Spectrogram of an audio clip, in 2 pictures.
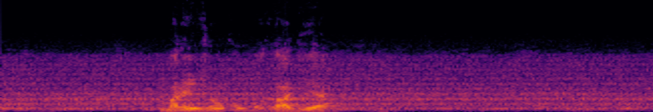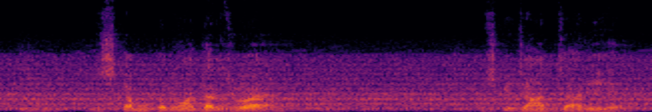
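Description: A middle-aged man speaks calmly into microphones, in short bursts with pauses.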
